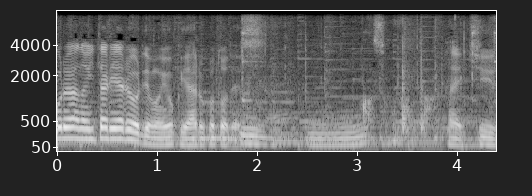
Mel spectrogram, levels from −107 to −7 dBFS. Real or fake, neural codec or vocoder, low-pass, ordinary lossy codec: real; none; 7.2 kHz; none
